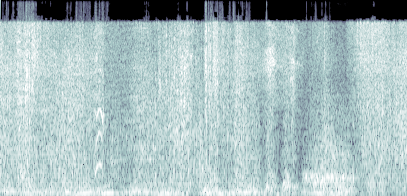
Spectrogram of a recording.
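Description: Loud, dense action-film sound effects: booms and impacts over a heavy low rumble, with several sharp hits through it.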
